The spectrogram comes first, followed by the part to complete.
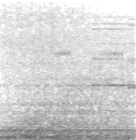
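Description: Low, steady rumbling drone of a dark ambient background soundtrack, with faint thin high tones above it.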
